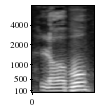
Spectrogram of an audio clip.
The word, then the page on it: lobú: Apatani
